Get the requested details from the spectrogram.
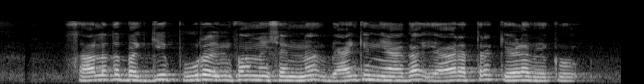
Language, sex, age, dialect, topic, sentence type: Kannada, male, 36-40, Central, banking, question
